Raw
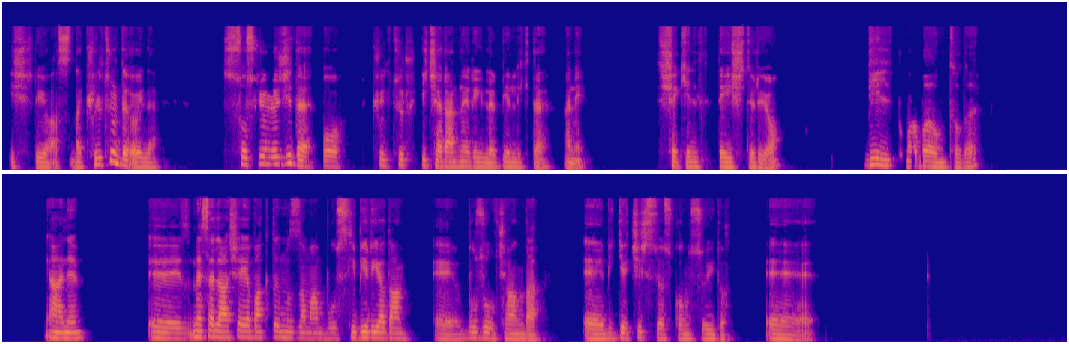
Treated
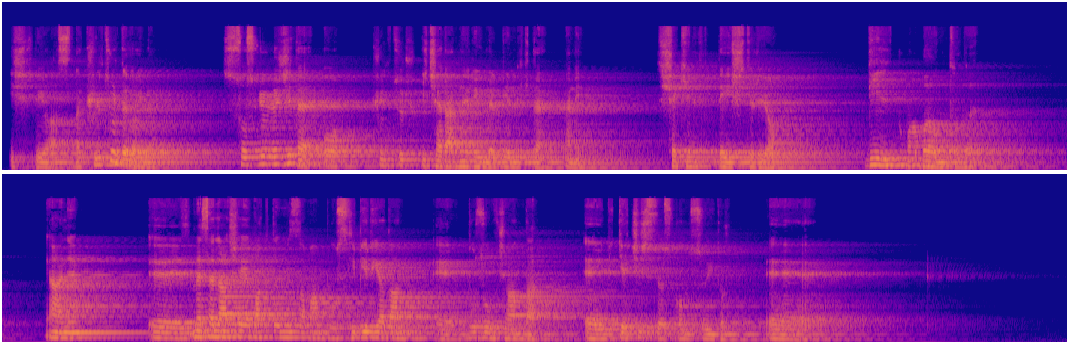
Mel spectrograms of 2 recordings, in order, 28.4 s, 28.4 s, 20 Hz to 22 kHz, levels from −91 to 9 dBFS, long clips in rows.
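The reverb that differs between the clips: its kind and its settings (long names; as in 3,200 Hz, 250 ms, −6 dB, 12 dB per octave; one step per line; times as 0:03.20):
spring reverb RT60 3.3 s, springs 33/51 ms, chirp 75 ms, DRR 0 dB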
